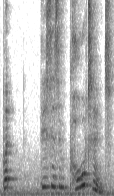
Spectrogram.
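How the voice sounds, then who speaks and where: A woman's voice: extremely high pitch, sing-song, darkish tone, a little hiss or hum, voice pushed up, full character voice. A woman voicing an earnest, inquisitive schoolboy with an insistent manner, reading a children's book aloud. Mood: frantic. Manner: insistent, pressing, halting when nervous.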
